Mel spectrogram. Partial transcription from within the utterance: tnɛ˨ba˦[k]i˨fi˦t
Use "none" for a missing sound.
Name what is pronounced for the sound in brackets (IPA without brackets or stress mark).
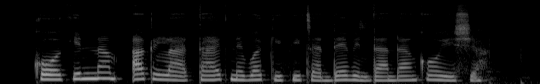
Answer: k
